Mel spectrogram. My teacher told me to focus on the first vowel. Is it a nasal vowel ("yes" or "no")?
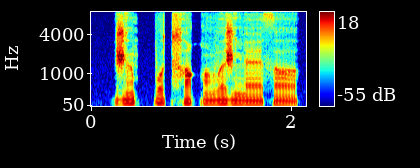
yes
